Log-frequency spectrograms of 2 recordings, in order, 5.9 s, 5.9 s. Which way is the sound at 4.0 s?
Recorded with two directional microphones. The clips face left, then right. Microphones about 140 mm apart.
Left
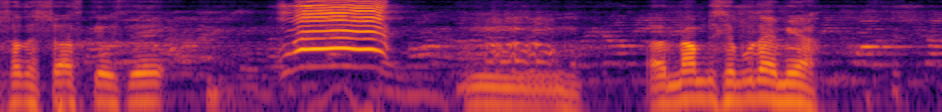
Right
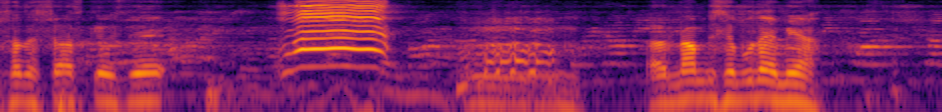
20° left (ahead or behind).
